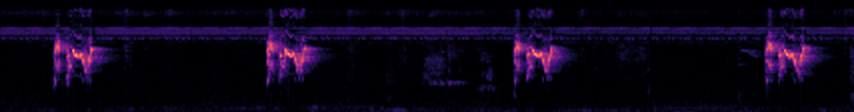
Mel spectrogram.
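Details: Sooty-headed bulbul lure song to prompt other bulbuls to sing: four brief bubbly phrases, evenly spaced about every two and a half seconds, each a short warbled cluster, over a thin continuous high-pitched hum.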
